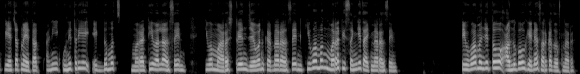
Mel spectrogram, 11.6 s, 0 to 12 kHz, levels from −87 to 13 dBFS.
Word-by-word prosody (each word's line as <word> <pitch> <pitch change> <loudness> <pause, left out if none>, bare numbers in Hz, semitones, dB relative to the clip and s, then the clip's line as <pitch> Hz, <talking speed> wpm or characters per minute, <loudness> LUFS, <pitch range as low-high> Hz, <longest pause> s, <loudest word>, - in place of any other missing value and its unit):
याच्यातनं 215 +2 -1
येतात 190 0 +1 0.2
आणि 230 +5 -2
कुणीतरी 245 +6 0 0.2
एकदमच 235 +7 -3 0.3
मराठीवालं 220 +5 +1
असेन 210 0 -3 0.4
किंवा 225 +1 -1
महाराष्ट्रीयन 215 +4 +1
जेवण 200 +5 +1
करणारा 210 0 +1
असेन 235 +1 -2
किंवा 275 +5 +2
मग 315 +1 +2
मराठी 275 +6 +2
संगीत 245 0 -1
ऐकणारा 190 -2 0
असेन. 170 0 -4 1.3
तेव्हा 230 +3 +3
म्हणजे 280 0 +3
तो 295 +1 +6
अनुभव 230 +5 +3
घेण्यासारखाच 210 -4 -1
असणार 170 -1 -3
आहे. 170 - -11
220 Hz, 130 wpm, -22 LUFS, 195-245 Hz, 1.3 s, तो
